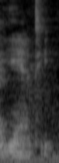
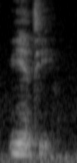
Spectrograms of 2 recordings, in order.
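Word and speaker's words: Jeanty: up at the Raiders because the Raiders got Yanti. Yenti. I don't know how to say this. Genti. Genty.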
